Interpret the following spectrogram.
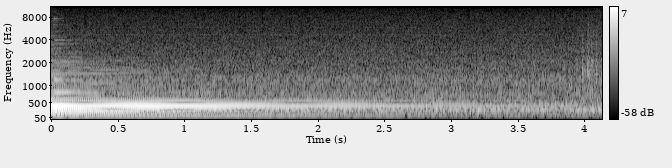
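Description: The final chord on a nylon-string classical guitar ringing out and slowly dying away.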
